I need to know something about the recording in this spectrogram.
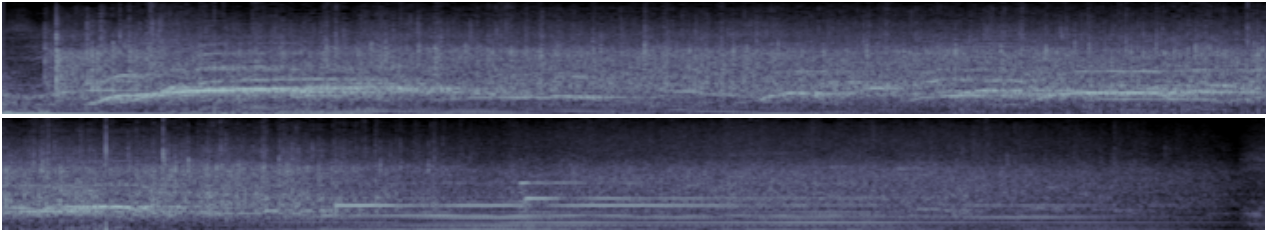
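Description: Studio audience applauding over music. The applause thins out after about eight seconds, leaving held music chords that fade away near the end.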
